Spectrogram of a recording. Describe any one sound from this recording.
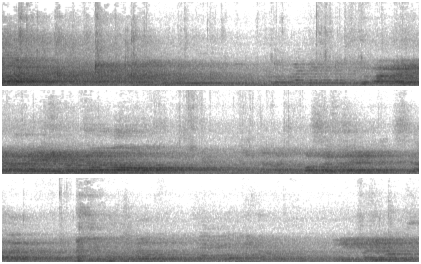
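Men shout to each other across a large, echoing hall.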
